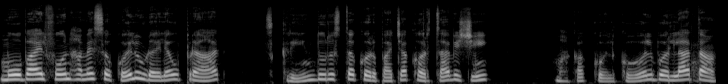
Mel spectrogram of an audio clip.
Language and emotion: Goan Konkani, fearful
